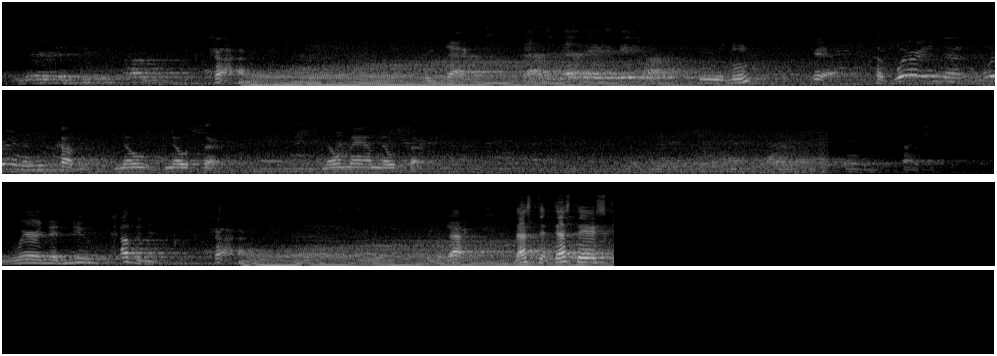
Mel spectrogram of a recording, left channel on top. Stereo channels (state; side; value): drops out; right; at 6.2 s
